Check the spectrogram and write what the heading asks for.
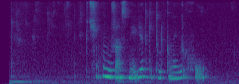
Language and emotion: Russian, sad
